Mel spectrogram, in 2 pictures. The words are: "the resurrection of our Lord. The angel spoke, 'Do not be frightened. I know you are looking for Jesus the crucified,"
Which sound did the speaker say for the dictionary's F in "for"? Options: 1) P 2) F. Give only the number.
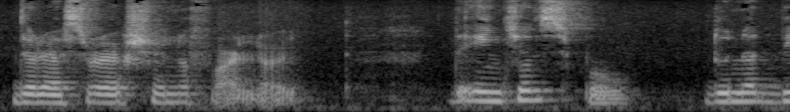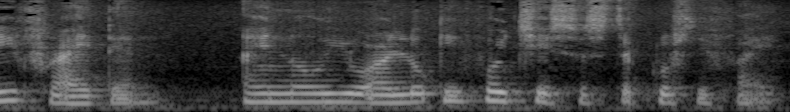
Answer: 2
